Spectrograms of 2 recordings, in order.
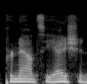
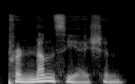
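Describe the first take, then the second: First: The second syllable sounds like 'noun'. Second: The second syllable sounds like 'nun'. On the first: The speaker calls it wrong. "there's actually no such kupu as pronunciation" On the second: The speaker calls it right. "It's pronunciation"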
